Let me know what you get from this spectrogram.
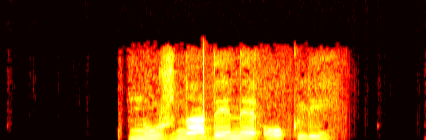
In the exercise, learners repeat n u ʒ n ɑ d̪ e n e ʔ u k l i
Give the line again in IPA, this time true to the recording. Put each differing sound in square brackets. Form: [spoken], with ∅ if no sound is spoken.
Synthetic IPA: n u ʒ n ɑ d̪ e n e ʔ [o] k l i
